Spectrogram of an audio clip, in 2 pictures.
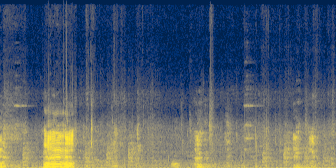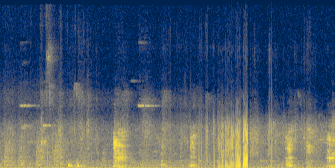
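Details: Farm pigs in Tripura, India, give a harsh squealing burst early on, then sparse grunts and a second noisy cluster of squeals near the eleventh second, with quiet barn noise between them.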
